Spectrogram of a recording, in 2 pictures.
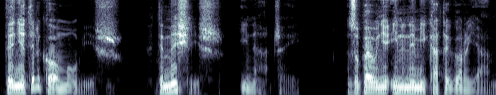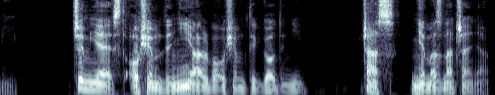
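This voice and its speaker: A man as a calm, aloof ancient elf. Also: sits low, vocal fry, no room sound, full character voice. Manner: slow, quiet, measured speech.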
